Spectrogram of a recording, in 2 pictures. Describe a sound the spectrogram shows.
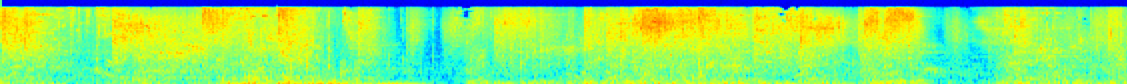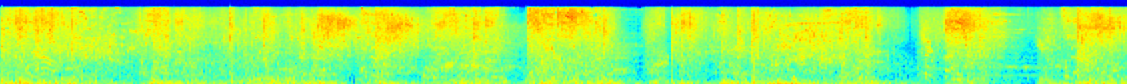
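Hits land with heavy thuds.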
